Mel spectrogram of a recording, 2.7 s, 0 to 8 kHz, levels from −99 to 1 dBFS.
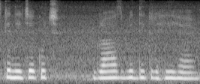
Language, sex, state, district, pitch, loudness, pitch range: Hindi, female, Arunachal Pradesh, Lower Dibang Valley, 230 Hz, -13 LUFS, 225-245 Hz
